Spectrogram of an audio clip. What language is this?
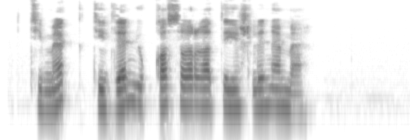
Bashkir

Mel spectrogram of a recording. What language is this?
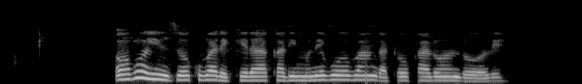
Ganda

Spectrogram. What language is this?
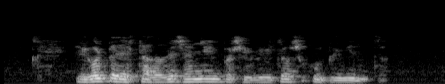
Spanish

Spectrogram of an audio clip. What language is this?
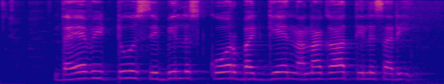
Kannada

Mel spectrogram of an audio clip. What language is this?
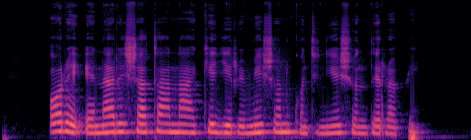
Masai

